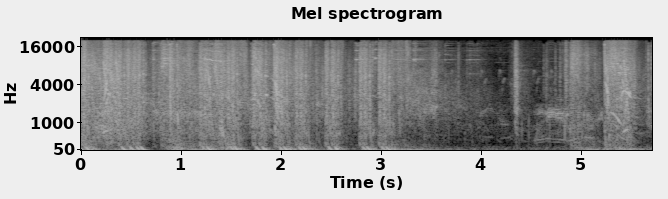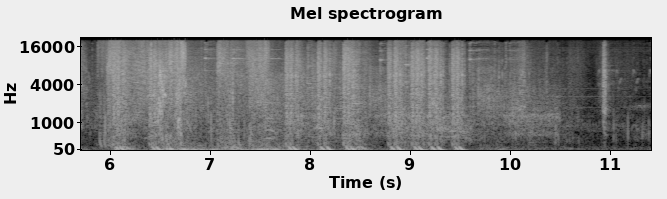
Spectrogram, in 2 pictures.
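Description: Rapid bursts of gunfire from a weapon shooting out lights in the ADACA video game, loud clustered volleys with a brief lull in the middle, no talking.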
